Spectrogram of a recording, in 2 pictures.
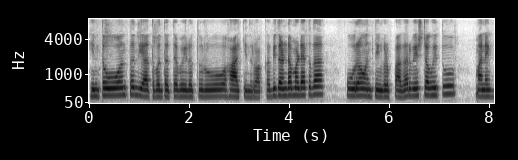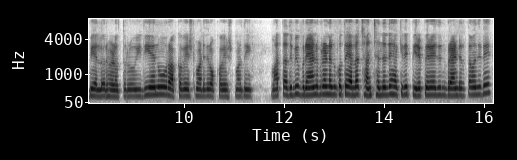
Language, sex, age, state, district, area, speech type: Kannada, female, 18-30, Karnataka, Bidar, urban, spontaneous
